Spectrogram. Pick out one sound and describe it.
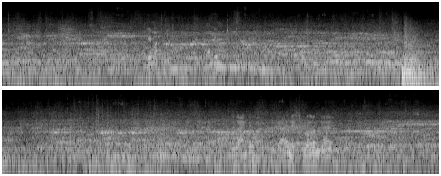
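A crowd of people chatters in the open air.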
